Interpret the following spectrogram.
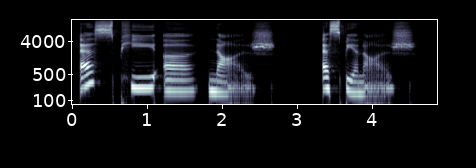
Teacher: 4 syllables with the final GE making a Z sound.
